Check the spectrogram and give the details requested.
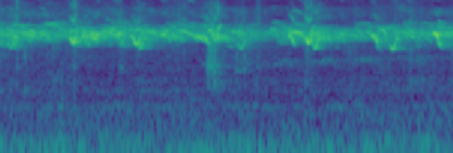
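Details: A group of colorful baby chicks with a toy car produces rapid, shrill, high-pitched peeping. Individual falling chirps stand out at irregular intervals within the dense, steady chorus.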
